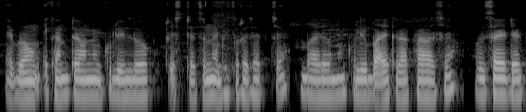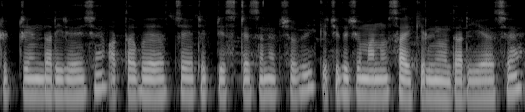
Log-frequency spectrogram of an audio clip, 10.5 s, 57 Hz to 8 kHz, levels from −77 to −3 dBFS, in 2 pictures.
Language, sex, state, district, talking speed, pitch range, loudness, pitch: Bengali, male, West Bengal, Malda, 200 wpm, 120-125 Hz, -34 LUFS, 120 Hz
